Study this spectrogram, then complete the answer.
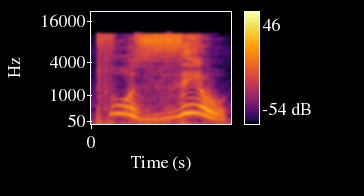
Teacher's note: Quando você pronuncia fuzil, você observa que o zil, né, ele é mais forte. Veja, a sílaba tônica aqui é o zil.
